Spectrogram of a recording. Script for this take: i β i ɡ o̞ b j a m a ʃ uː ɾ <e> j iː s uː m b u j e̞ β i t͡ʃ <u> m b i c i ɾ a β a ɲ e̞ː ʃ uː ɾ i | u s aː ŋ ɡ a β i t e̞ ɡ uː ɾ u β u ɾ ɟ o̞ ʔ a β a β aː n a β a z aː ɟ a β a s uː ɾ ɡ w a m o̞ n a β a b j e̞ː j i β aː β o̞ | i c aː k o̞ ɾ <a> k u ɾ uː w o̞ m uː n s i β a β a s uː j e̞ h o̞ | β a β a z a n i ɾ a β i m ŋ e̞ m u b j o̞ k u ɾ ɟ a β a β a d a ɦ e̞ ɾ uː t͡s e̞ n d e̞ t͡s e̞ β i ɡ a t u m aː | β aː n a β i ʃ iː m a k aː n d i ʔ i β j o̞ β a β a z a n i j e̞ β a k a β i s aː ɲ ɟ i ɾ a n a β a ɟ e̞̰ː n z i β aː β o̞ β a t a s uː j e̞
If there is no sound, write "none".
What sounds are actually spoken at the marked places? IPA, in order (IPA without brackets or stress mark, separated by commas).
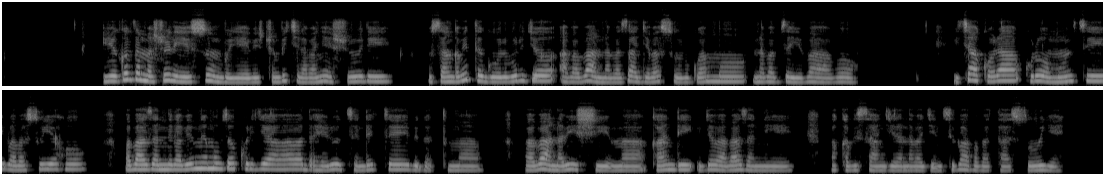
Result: i, uː, a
